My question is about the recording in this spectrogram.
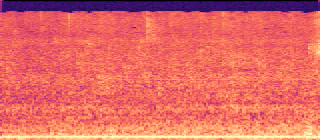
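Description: Aquarium water bubbling from an air line, a steady fizzing, over a constant low hum.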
